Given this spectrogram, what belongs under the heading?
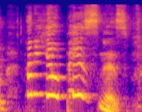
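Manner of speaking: high, squeaky cartoon sass; a little nugget telling grown-ups off; dino nugget voice. Nugget translation snapping back at Mom and Dad, squeaky high. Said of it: "which directly translates into".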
